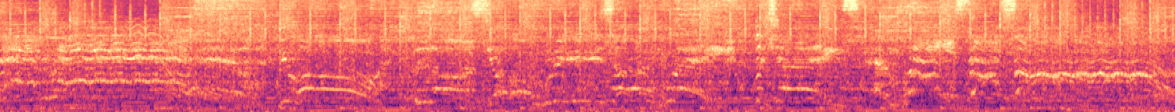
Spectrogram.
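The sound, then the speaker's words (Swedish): Harsh, raw screamed vocals over a dense, loud wall of heavy music with rapid, machine-like computer-programmed drumming, sustained without a break for the whole stretch. “Fan, de där skriken är rätt råa alltså.”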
